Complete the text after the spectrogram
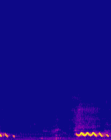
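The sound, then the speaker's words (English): A person whistles imitation bird calls in a high school geometry class: a couple of short, high chirps, then a longer warbling trill of rapid up-and-down notes, clear and fairly loud. “just make little bird sounds.”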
